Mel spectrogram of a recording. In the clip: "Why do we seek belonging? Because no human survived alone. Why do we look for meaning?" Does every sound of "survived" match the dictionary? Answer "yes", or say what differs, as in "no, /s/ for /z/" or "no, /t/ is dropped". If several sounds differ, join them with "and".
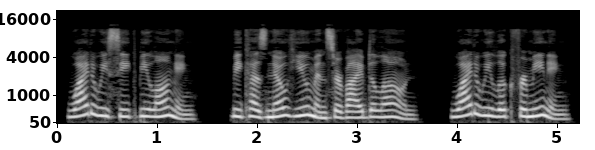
yes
